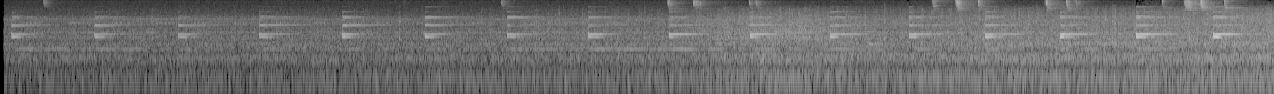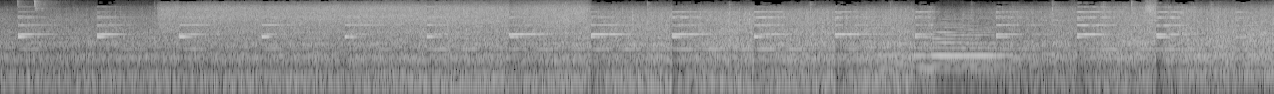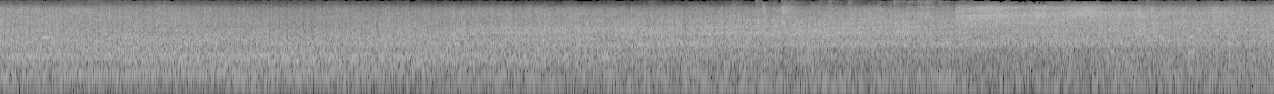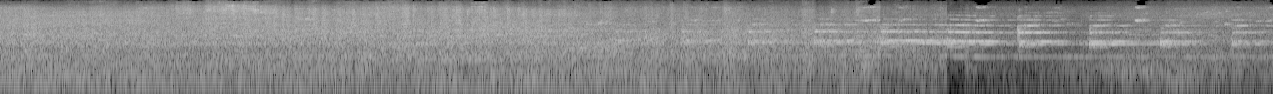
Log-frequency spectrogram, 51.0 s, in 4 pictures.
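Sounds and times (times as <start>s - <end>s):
diesel locomotives passing: 0.0s - 50.9s
locomotive horn toot: 21.4s - 23.0s
bell dinging: 44.4s - 50.9s.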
